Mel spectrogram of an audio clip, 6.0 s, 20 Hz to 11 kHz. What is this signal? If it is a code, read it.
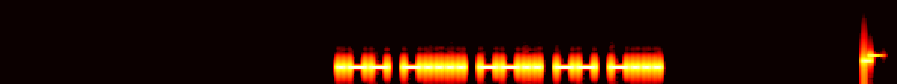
Morse code, heard as a keyed tone, about 32 wpm, 700 Hz. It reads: W6ZMB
